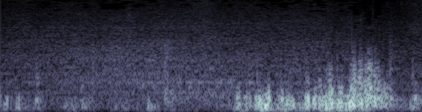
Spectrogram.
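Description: Wind on the microphone, with a louder burst of noise starting a little after one second in and lasting most of a second.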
